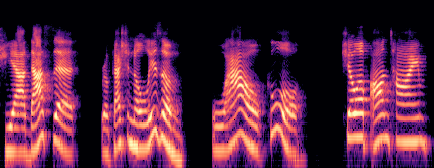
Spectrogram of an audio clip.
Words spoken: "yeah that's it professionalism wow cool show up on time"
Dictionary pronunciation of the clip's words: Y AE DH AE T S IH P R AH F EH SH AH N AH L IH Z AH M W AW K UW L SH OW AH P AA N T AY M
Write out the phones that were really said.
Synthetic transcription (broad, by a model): Y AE DH AE T S IH P R AH F EH SH AH N AH L IH Z AH M W AW K UW L SH OW AH P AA N T AY M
